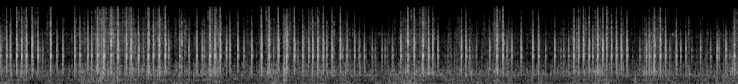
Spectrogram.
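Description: A bicycle rattles and clatters over bumpy ground.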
